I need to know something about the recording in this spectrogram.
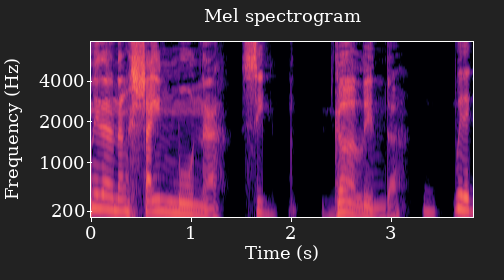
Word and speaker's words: Galinda: mas binigyan nila ng shine muna si Galinda. With the G with the G. The G is silentinda.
